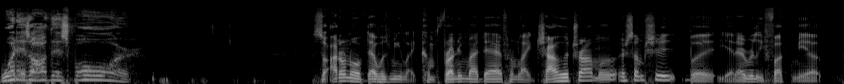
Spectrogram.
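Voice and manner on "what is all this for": high-pitched, slow yelling. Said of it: "I just start yelling at him".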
